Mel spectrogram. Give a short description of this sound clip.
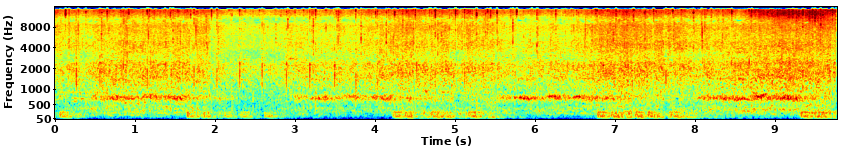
Alot of people cheering and clapping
